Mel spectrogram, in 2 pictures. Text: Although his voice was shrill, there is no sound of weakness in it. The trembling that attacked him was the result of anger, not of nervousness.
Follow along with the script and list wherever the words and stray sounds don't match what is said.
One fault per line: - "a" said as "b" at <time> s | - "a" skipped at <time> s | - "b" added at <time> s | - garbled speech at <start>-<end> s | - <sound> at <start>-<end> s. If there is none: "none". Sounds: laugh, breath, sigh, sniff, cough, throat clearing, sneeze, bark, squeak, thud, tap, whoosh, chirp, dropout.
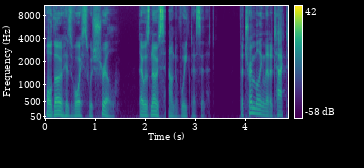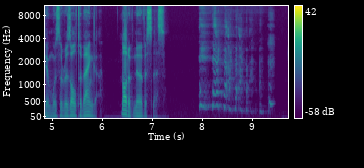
- "is" said as "was" at 2.0 s
- dropout at 2.4-2.5 s
- laugh at 7.9-9.5 s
